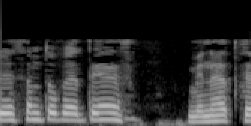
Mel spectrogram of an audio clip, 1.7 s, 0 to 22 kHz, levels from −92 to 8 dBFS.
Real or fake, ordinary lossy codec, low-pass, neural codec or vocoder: real; MP3, 24 kbps; 7.2 kHz; none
